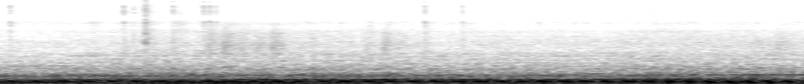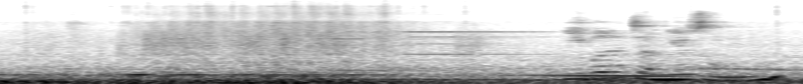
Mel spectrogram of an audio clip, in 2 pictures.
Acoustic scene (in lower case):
bus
